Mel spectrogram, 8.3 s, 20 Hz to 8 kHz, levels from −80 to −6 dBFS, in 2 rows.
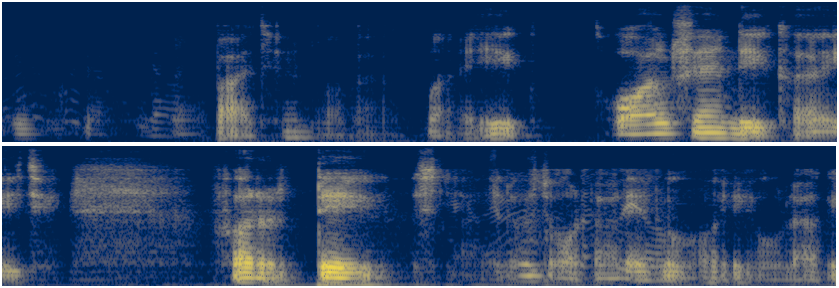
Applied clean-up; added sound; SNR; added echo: neural mask model DeepFilterNet 3.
